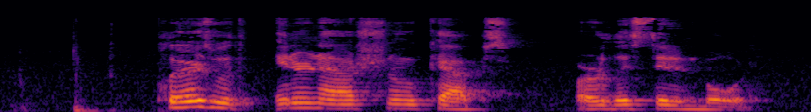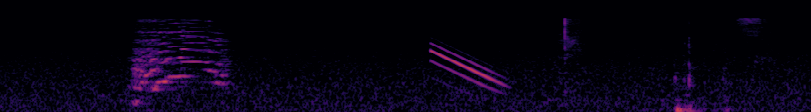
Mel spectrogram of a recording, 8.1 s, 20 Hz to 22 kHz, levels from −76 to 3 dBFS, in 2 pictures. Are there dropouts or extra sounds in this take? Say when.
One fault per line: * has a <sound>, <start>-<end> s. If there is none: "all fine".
* has a squeak, 4.7-5.2 s
* has a chirp, 6.2-6.6 s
